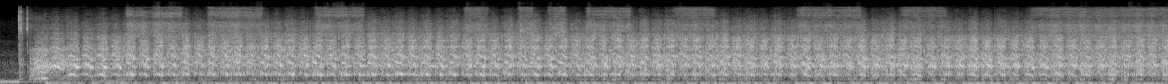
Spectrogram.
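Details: 1957 Willys FC-150 engine with plug wires transferred over: steady, fast cranking at about four turns a second that never catches; no spark, with wrong plug wire order and ignition timing badly off.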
